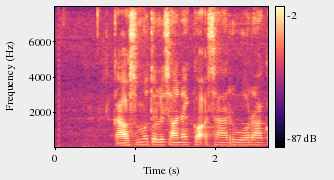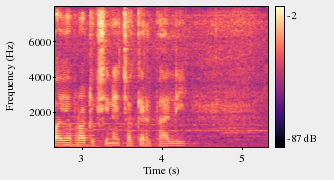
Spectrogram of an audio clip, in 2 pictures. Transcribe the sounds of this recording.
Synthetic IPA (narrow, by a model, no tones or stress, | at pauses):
kaʊsmut̪ulusanekɔ̰ʔsaɾuoɾakɔjɔpɾod̪̥ṳk̚sined̥ʒ̥ɔ̤ɡ̥ə̤rb̥ä̤li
